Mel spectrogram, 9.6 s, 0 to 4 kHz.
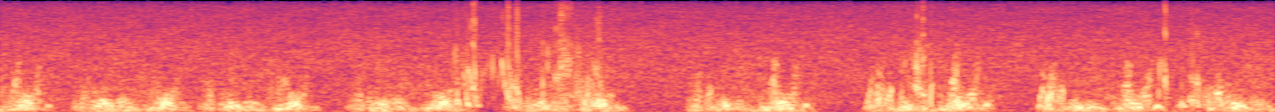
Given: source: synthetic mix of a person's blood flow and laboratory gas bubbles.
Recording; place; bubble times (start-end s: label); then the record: Doppler ultrasound of blood flow; precordium
3.40-3.92 s: bubbles
4.04-4.58 s: bubbles
6.75-7.03 s: bubbles
8.66-8.79 s: bubbles
8.82-9.10 s: bubbles
From the record:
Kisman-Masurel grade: 221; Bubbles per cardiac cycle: several, 3 to 8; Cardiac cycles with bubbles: 10 to 50%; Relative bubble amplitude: barely perceptible (0.100 to 0.250); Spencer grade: 2 (many but less than half of the cardiac periods contain bubble signals, singularly or in groups); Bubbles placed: anywhere in the cardiac cycle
